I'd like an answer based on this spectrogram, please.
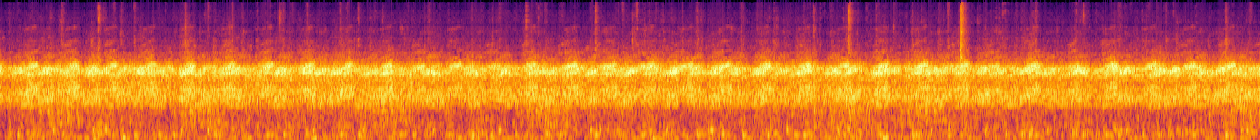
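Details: A steady frog chorus fills a rainy rural night. Countless quick croaks run together into a continuous rattling hum with a gentle rhythmic pulse throughout, plus occasional raindrop taps and a couple of crisp clicks.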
